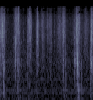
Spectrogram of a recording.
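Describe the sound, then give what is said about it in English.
Crisp tarot card shuffling: a rapid series of papery flicks and riffles in uneven bursts, fairly quiet and with no voices over it. “I am shuffling the Tarot Mudra.”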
